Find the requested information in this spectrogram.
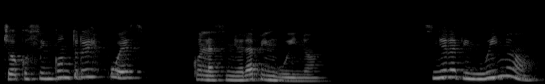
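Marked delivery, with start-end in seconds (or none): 4.2-5.4 higher, louder eager exclamation; a child bird excitedly calling the penguin; exclaiming. A narrator's reading. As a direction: call out to her eagerly, raised up high. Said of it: "exclamó".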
